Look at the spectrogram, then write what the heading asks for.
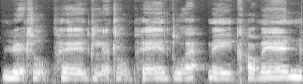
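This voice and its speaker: A put-on character voice growls at a middle pitch. The pace is fairly slow. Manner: growling.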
